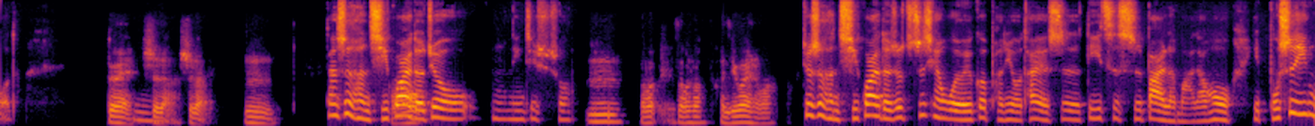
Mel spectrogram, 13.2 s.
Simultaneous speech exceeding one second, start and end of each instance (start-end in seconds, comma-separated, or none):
none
